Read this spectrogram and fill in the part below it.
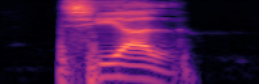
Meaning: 1. fox 2. jackal
- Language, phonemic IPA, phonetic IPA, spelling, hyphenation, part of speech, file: Bengali, /ʃi.al/, [ˈʃi.al], শিয়াল, শি‧য়া‧ল, noun, LL-Q9610 (ben)-শিয়াল.wav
